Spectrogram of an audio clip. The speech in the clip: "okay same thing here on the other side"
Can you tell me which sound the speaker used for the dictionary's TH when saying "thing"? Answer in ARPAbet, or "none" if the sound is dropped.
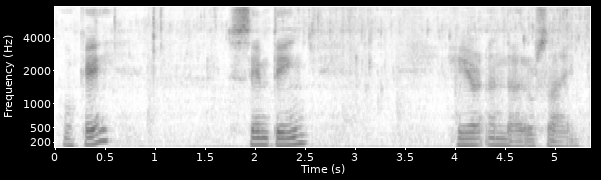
T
